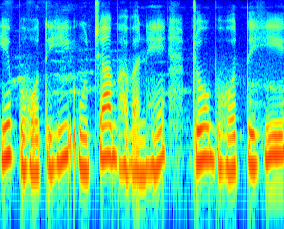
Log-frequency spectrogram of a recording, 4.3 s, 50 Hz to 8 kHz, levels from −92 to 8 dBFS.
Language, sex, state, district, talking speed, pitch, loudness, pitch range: Hindi, female, Goa, North and South Goa, 140 wpm, 200 Hz, -17 LUFS, 190-230 Hz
